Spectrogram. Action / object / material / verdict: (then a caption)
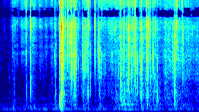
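scrape / gym chalk block / chalk / none. A solid white gym chalk block, held in both hands with long pink nails, is crushed and squeezed with the fingers into crumbly chunks and powder. Dry, bright crunches and crackles come in bursts, the loudest near the start. Softer gritty crumbling follows as the pieces break apart.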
